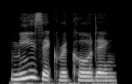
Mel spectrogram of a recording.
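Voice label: "music recording", English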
